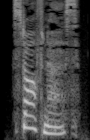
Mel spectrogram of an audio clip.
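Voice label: "staff nurse", British English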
